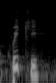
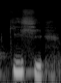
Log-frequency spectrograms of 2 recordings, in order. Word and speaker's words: quiche: E aí ele leu como se escreve, e ele falou quick pra garçonete. Can we have a quick? E é como se saísse uma rapidinha, e aí ela dá um tapa na cara dele. Eu te mandei esse vídeo. Mandou? E aí o cara fala assim, não, essa palavra se fala quiche, porque ele leu no menu.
